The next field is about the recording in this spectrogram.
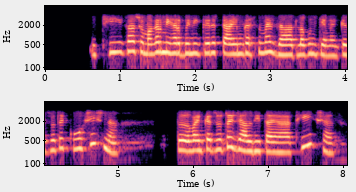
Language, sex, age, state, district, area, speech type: Kashmiri, female, 30-45, Jammu and Kashmir, Shopian, rural, conversation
